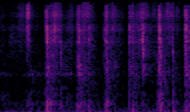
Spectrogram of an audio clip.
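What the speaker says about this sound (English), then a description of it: "Shuffling for the concluding message." Tarot cards shuffled close up in quick repeated riffles and slaps, about seven crisp bursts in two seconds, fairly quiet with no talking.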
